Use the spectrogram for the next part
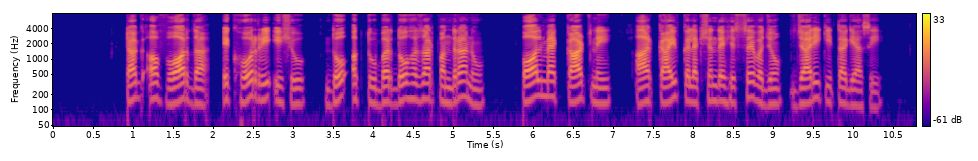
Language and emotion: Punjabi, neutral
